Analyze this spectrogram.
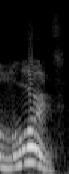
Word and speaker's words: Lourdes: Off camera on the IMDb page, it says that he went to and that I don't know how to pronounce it. Lourdes. Oh, Lourdes.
